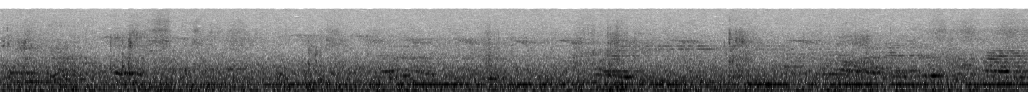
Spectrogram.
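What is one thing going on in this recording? Footsteps pad softly across stone paving.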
